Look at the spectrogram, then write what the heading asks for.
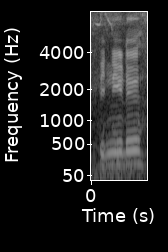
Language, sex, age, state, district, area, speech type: Malayalam, male, 30-45, Kerala, Alappuzha, rural, spontaneous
